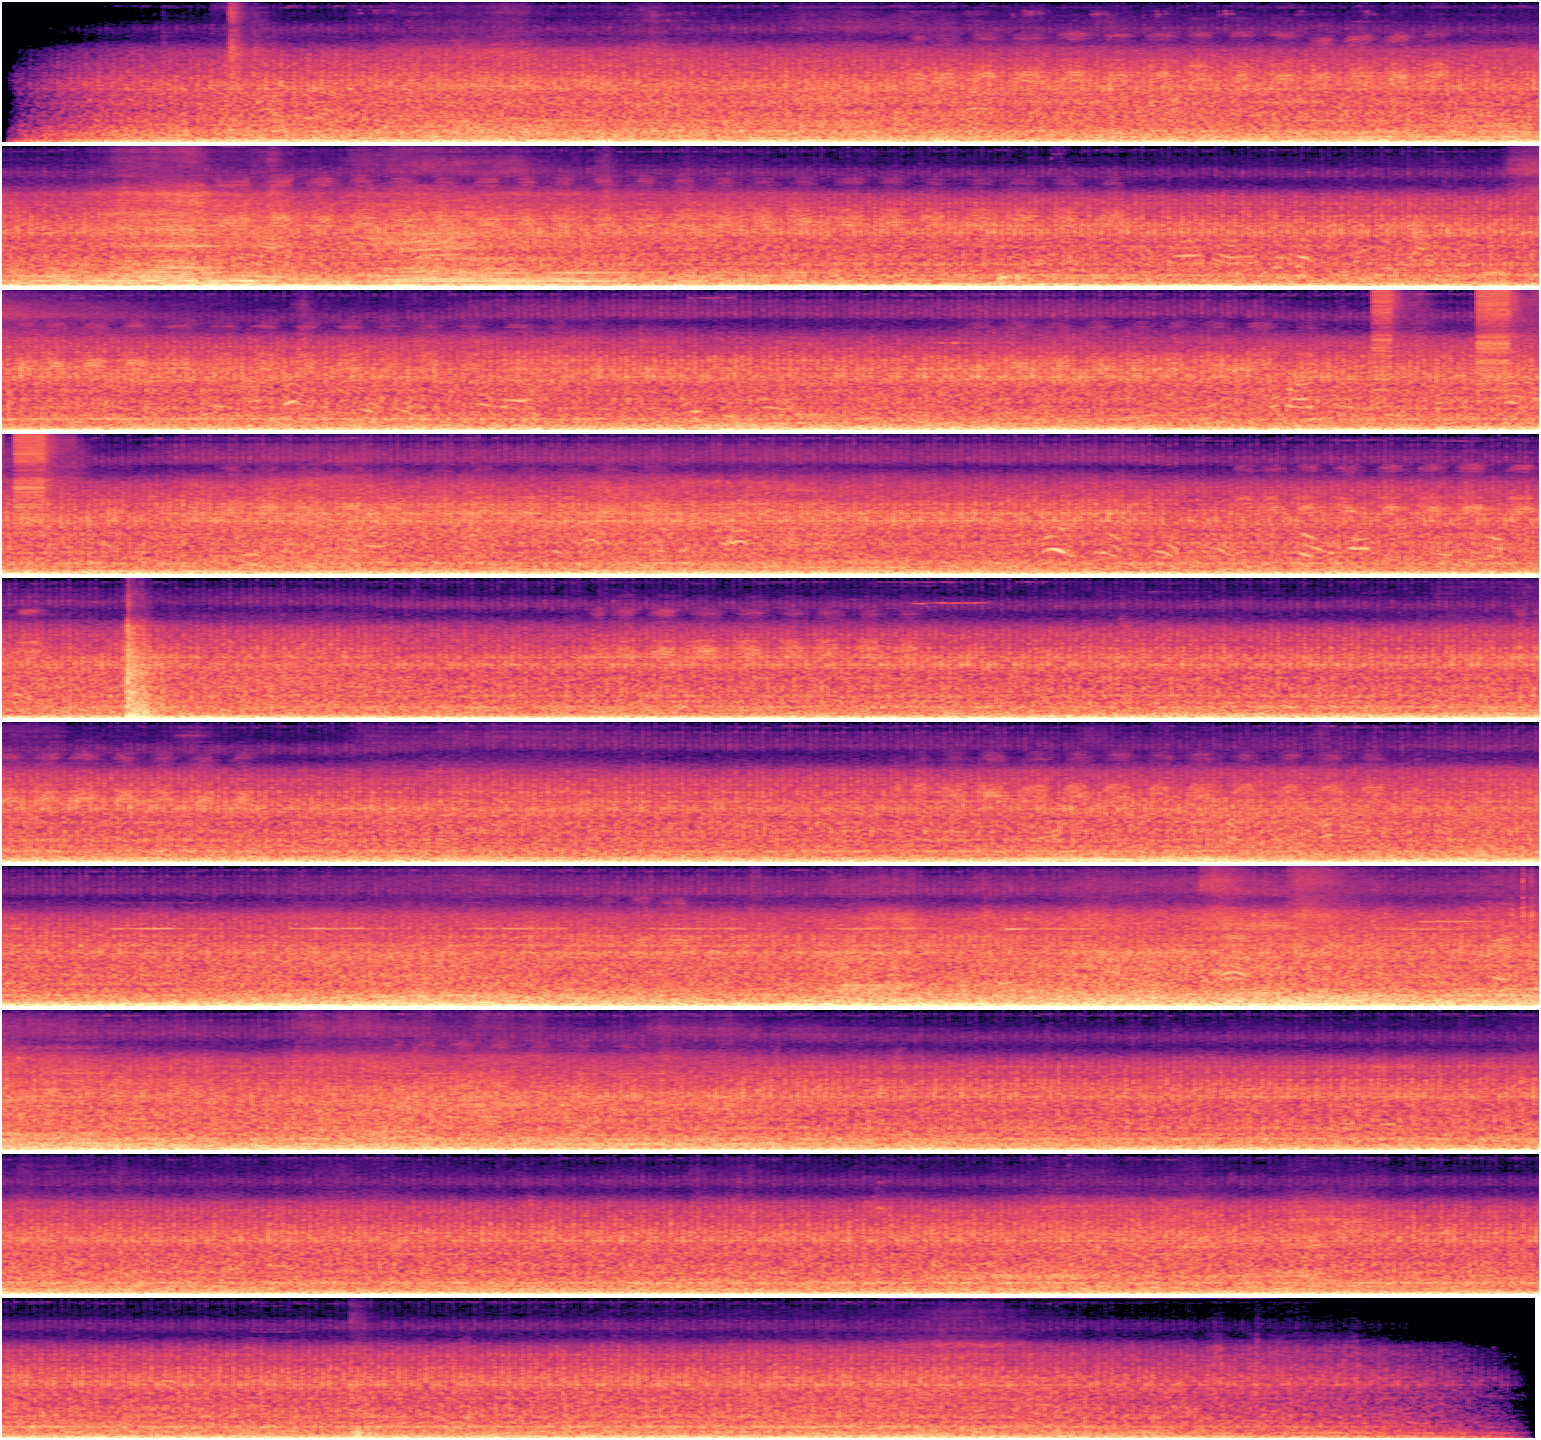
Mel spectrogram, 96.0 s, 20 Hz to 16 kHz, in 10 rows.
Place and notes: {
  "title": "建功路, Hsinchu City - Bird and traffic sound",
  "date": "2017-09-27 16:03:00",
  "description": "Bird call, traffic sound, Binaural recordings, Sony PCM D100+ Soundman OKM II",
  "latitude": "24.80",
  "longitude": "121.00",
  "altitude": "54",
  "timezone": "Asia/Taipei"
}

